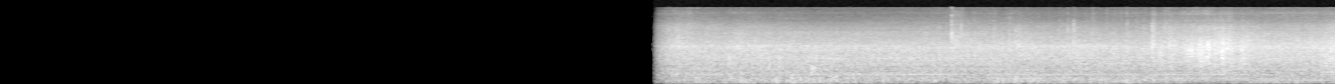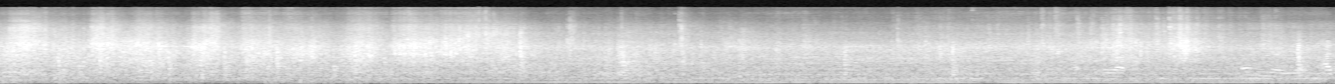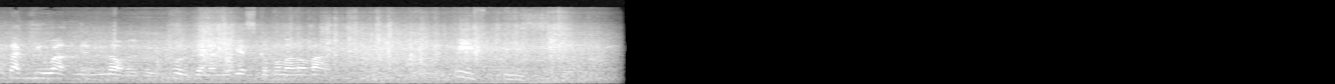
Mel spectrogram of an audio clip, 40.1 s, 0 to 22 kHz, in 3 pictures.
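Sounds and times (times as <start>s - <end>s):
excavator diesel engine running: 6.6s - 32.9s
rubble crunching and clattering: 9.5s - 32.9s.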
